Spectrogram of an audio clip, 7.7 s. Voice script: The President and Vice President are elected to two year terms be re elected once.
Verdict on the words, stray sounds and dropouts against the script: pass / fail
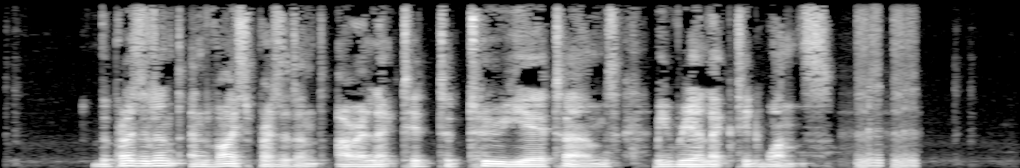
fail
